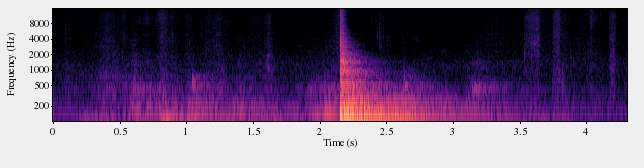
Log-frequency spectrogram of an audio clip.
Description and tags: Metal Clong
creepy, dark, drama, horror, Impact, sinister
